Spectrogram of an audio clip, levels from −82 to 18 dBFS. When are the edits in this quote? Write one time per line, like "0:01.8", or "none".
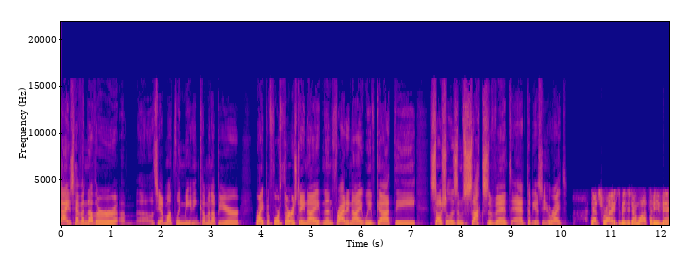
none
